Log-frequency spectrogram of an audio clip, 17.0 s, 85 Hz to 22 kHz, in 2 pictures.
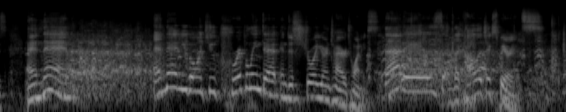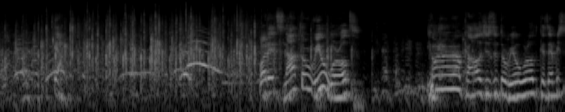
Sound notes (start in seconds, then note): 0.8 audience laughs; 6.0 crowd laughs; 8.0 crown claps and cheers; 14.4 scattered giggles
